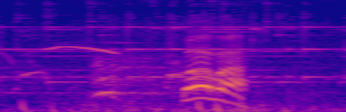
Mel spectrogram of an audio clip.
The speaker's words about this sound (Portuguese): vão continuar pelo monte a pastorear cabras e ovelhas.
